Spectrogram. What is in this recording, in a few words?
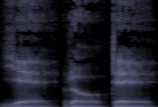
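"yerote", concatenated syllables; Affixing experiment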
